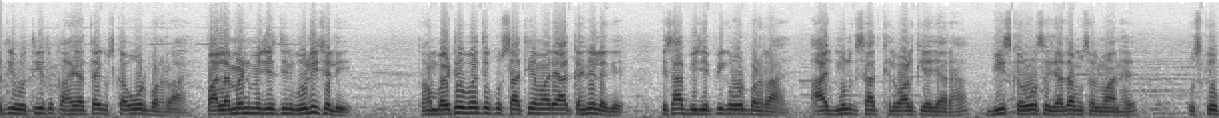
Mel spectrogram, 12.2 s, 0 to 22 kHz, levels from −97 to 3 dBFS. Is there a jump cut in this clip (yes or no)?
yes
